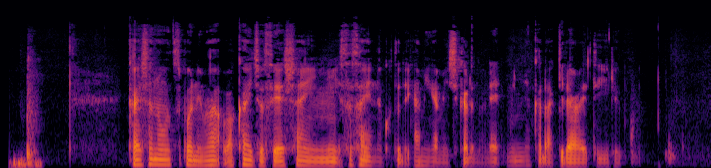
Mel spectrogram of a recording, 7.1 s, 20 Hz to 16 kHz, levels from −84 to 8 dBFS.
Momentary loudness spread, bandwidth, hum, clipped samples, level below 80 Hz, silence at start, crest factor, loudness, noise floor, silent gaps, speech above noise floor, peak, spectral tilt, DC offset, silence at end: 15 LU; 10.5 kHz; none; under 0.1%; -48 dBFS; 0.1 s; 26 dB; -25 LUFS; -50 dBFS; none; 25 dB; 0 dBFS; -5 dB/octave; under 0.1%; 0.35 s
